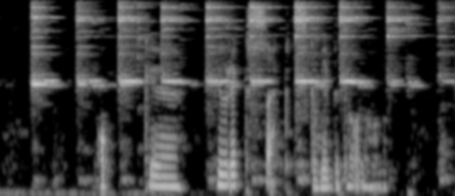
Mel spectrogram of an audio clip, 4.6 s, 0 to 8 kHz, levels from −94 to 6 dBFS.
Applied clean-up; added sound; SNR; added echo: classical method Wiener filter.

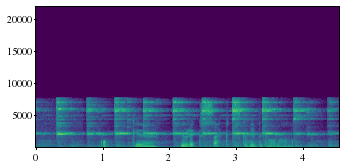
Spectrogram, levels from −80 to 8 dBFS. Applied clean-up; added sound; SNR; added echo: none; Liquid; -5 dB; none.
